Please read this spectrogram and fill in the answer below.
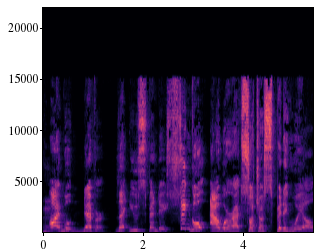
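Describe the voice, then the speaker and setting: Using a put-on character voice, a woman speaks high and fairly slowly. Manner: declaring, firm.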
